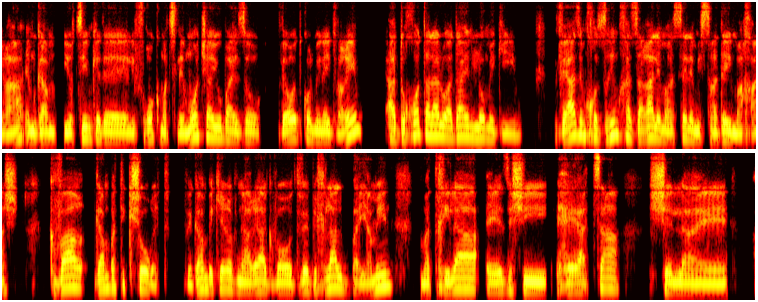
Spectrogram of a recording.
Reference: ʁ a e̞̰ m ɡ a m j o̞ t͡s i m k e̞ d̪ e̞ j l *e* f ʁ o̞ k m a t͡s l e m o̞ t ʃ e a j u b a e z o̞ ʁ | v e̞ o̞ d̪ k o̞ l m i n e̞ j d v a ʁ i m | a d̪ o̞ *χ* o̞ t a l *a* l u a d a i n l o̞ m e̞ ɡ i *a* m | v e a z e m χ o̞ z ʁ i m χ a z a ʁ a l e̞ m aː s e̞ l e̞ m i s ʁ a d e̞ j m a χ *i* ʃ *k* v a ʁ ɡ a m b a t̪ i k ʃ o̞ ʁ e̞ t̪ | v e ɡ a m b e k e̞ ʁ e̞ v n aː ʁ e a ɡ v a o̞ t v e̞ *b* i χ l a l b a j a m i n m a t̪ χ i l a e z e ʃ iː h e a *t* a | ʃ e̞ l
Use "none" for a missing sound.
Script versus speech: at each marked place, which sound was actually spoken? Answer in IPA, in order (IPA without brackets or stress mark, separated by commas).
i, χ, a, i, a, k, b, t͡s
